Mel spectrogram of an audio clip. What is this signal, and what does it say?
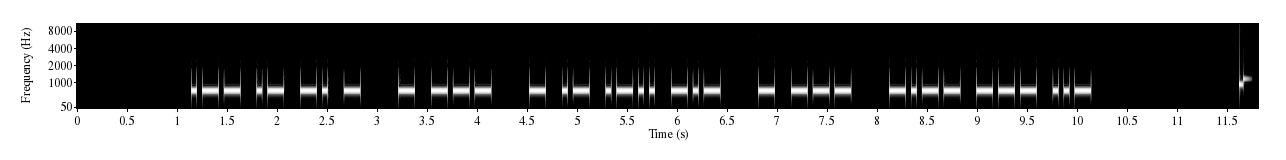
Morse code, heard as a keyed tone, about 22 wpm, 700 Hz. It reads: WANT TO TALK TO YOU
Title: Sets of 5 Words Encore 22wpm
